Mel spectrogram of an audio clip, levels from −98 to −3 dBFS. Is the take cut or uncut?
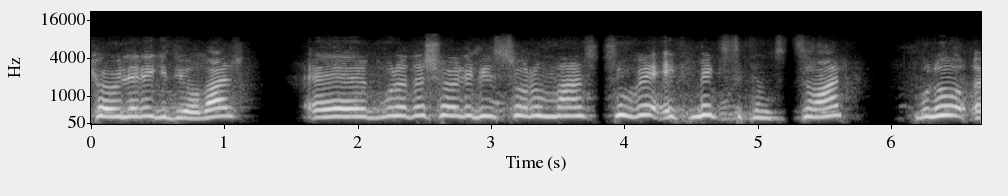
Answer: uncut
